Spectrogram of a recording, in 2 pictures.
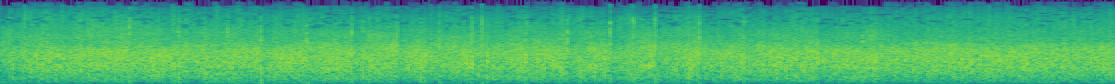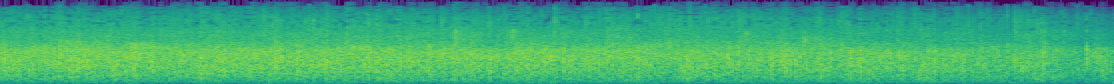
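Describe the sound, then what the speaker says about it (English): A studio audience at a Brain of Britain quiz heat applauds the winner with loud, even, unbroken clapping that carries on steadily throughout. "Very well-deserved applause."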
